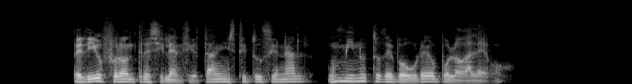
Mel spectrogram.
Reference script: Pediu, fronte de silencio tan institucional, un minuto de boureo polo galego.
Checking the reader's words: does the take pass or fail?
pass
